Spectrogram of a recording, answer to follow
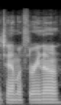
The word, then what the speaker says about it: Tamathrina: Oh, I might change her name at some point, but that's supposed to be Tamathrina.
